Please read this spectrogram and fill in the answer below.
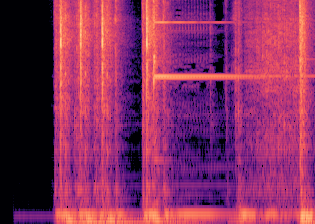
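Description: Manual typewriter sound effect: a quick run of four or five key strikes, then a bell dings about a second in and keeps ringing, with another clack near the end.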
